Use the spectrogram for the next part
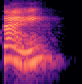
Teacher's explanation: the M is there to give us a nasal E, right? The M is at the end, just to give us a nasal sound.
